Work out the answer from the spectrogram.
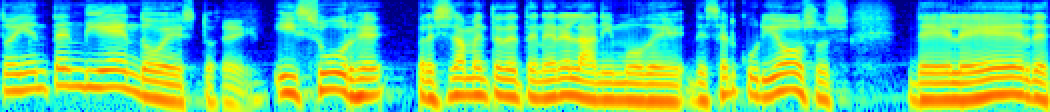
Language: Spanish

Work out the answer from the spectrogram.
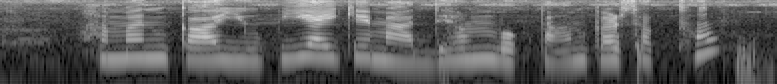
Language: Chhattisgarhi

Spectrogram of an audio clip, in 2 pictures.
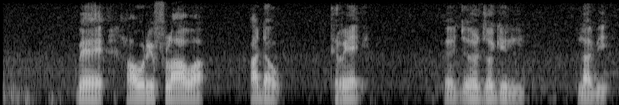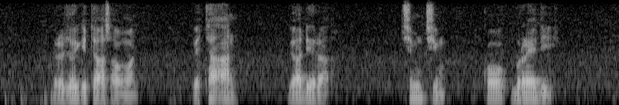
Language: Fula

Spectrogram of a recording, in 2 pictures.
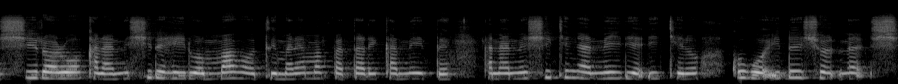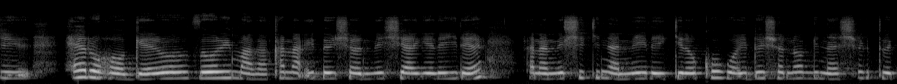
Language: Kikuyu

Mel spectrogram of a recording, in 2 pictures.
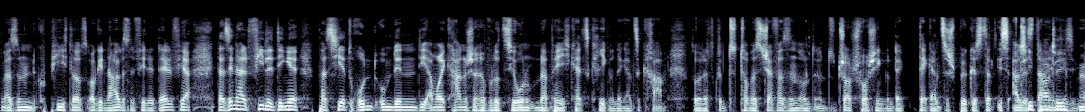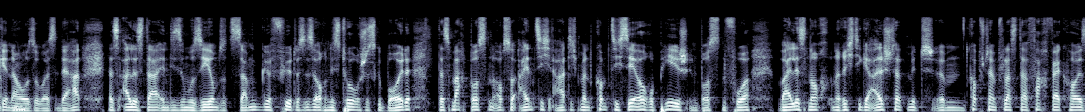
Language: German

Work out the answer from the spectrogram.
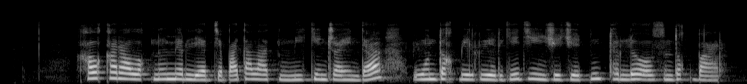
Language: Kazakh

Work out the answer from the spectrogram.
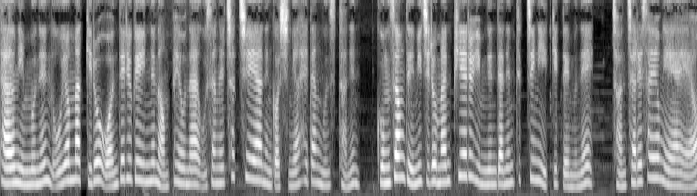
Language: Korean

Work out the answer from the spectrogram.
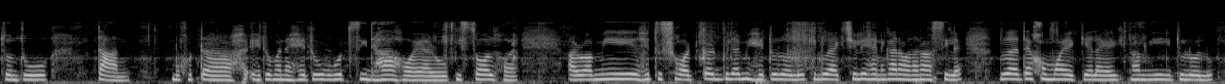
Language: Assamese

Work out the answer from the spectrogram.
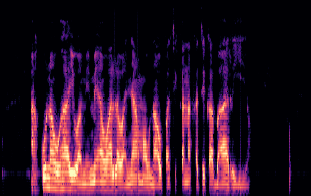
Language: Swahili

